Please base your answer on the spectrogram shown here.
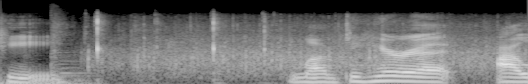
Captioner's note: crowd applauding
